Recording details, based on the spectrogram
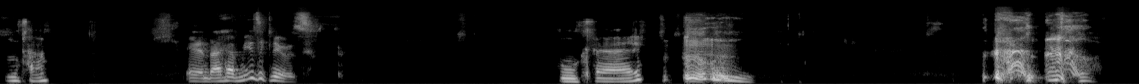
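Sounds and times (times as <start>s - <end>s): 
speech: 0.0s - 0.6s, 1.6s - 3.2s, 5.6s - 7.6s, 9.8s - 11.0s
person coughing harshly: 6.8s - 7.6s, 9.8s - 11.0s.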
